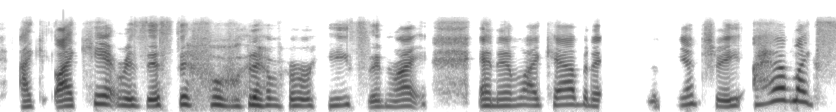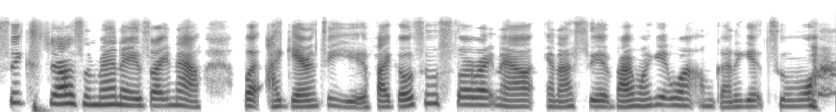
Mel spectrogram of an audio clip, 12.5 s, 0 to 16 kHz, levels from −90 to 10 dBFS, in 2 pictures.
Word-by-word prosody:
I - - +2
c - - -18
I 210 - +8
can't 275 +2 +2
resist 220 +2 +2
it 260 -3 +5
for 250 -2 +2
whatever 215 0 +2
reason, 215 -5 -5
right? 205 +7 +1 0.4
And 215 0 +1
in 215 0 -1
my 225 -2 -1
cabinet 240 -3 0 0.4
and 180 - -13
pantry, 225 -6 -1
I - - -2
have, 390 +6 +6
like, 350 -7 +4
6 325 -1 -7
jars 280 0 +4
of 260 - -1
mayonnaise 250 -3 0
right 220 0 0
now, 215 -6 +1 0.3
but 210 -2 +2
I 195 +2 -3
guarantee 200 +3 -1
you 180 -3 -4
if 170 - -6
I 185 - +3
go 200 +4 +1
to 295 - -9
the 295 - -4
store 250 -2 -3
right 245 +1 +1
now 195 -2 0
and 185 -2 -4
I 185 - -2
see 200 -1 -4
it 185 -1 -3
buy 185 0 +3
one, 210 +2 -4
get 245 -2 -3
one, 225 -2 -1
I'm 215 - -10
gonna 175 -1 -7
get 195 0 -5
2 210 - -9
more, 205 +2 0
220 Hz, 240 wpm, -23 LUFS, 200-250 Hz, 0.4 s, I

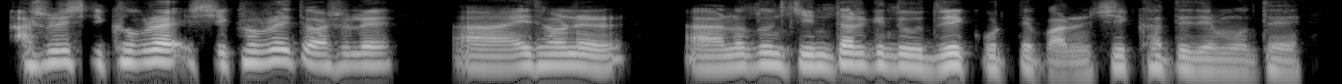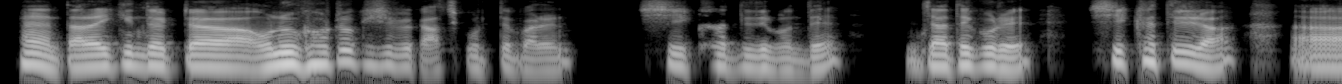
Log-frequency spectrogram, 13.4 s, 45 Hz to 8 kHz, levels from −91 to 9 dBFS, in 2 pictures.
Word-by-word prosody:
আসলে 175 +4 +1
শিক্ষকরা 180 +2 +3 0.2
শিক্ষকরাই 175 +4 0
তো - - +2
আসলে 145 +1 -2 0.5
আ - - 0 0.3
এই - - +1
ধরনের 145 -3 +2 0.5
আ - - 0 0.2
নতুন 150 +3 0
চিন্তার 145 +3 +3
কিন্তু 145 -1 0
উদ্রেক 140 +5 +3
করতে 125 - -6
পারেন 85 +1 -2
শিক্ষার্থীদের 125 -4 -4
মধ্যে। 100 +1 -7 0.4
হ্যাঁ? 155 -3 +5
তারাই 135 +2 +5
কিন্তু 150 -1 +2
একটা 135 +4 +3 0.3
অনুঘটক 155 +4 +5
হিসেবে 145 -2 -5
কাজ 100 - -4
করতে 125 - -9
পারেন 105 0 -5 0.5
শিক্ষার্থীদের 130 -4 -4
মধ্যে। 115 +5 -4 0.5
যাতে 140 +2 +4
করে 120 -4 +4 0.5
শিক্ষার্থীরা 170 -7 +2 0.4
আ - - 0
140 Hz, 145 wpm, -23 LUFS, 125-155 Hz, 0.5 s, হ্যাঁ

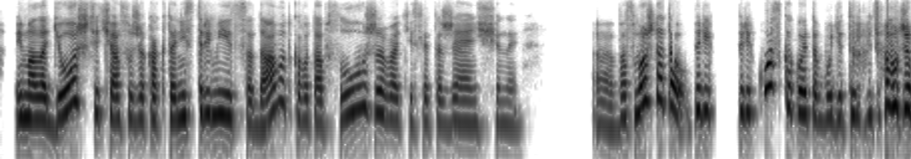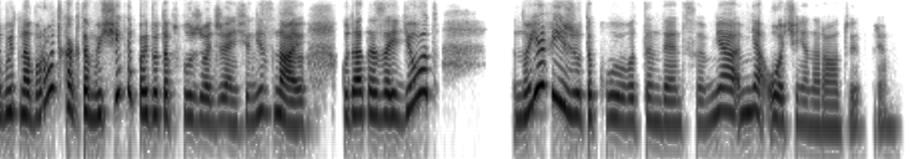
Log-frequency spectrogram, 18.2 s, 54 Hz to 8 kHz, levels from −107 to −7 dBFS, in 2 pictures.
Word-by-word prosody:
и 200 - 0
молодежь 195 - +3
сейчас 205 -4 -3
уже 190 -1 -5
как-то 185 0 -2
не 205 - +1
стремится, 210 -4 -1
да, 160 +1 +1
вот 325 -2 -5
кого-то 185 -3 -4
обслуживать, 215 0 -2
если 175 0 -11
это 170 0 -9
женщины. 165 -2 -10 0.7
Э, 155 -2 -11
возможно, 260 - +2
это 320 -4 +4 0.2
пере 250 -2 -1 0.2
перекос 240 +2 +2
какой-то 230 -6 +1
будет, 195 +2 -5
а, - - +2 0.3
там 300 -1 +5
уже 265 -3 +5
будет 240 +1 0
наоборот, 225 - +2
как-то 240 -4 +3
мужчины 235 - 0
пойдут 225 - +2
обслуживать 195 -4 -3
женщин, 180 0 -6
не 235 +4 -3
знаю, 170 -9 +2 0.3
куда 220 +1 +4
это 225 -1 +2
зайдет. 260 - +1 0.7
Но 205 +4 -1
я - - +8
вижу 260 - +3
такую 205 -2 -4
вот 185 0 -7
тенденцию. 170 -3 -9
Меня 235 +3 -1
меня 235 0 -1
очень 180 -3 -4
она 160 -1 -10
радует 150 +1 -11
прям. 155 -1 -18
205 Hz, 160 wpm, -21 LUFS, 180-235 Hz, 0.7 s, я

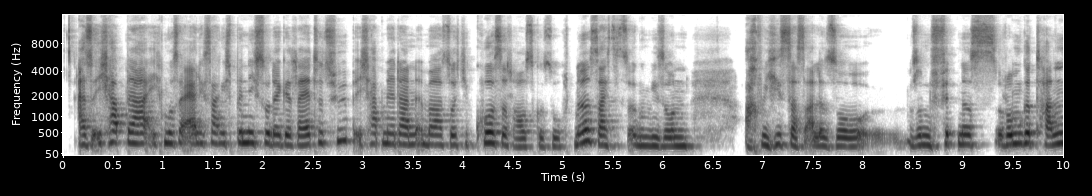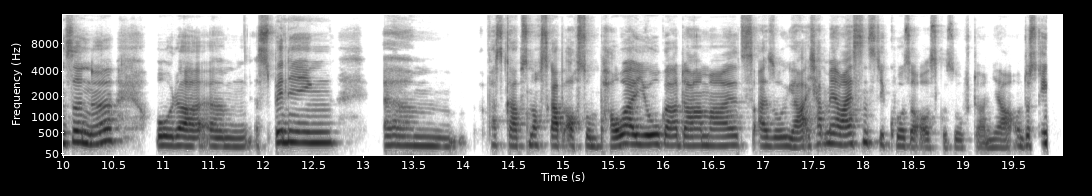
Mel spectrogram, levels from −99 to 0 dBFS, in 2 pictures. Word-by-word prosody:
Also, 220 0 +2
ich 240 +2 -1
habe 265 0 +2
ja 240 -1 +5
ich 230 +2 -9
muss 250 0 +1
ehrlich 245 -1 0
sagen, 245 -1 -3
ich 240 0 -6
bin 255 - +2
nicht 255 0 +3
so 250 - +2
der 225 -2 +1
Geräte-Typ. 245 +8 0
Ich - - -5
habe 235 +1 -4
mir 240 - -1
dann 225 -1 +1
immer 220 -1 -2
solche 215 +1 -5
Kurse 250 -3 +3
rausgesucht, 175 0 -6
ne? 275 +6 +4
Sei 220 -7 +1
es 210 0 -7
irgendwie 195 -2 -1
so 185 0 0
'n 190 0 -1 0.5
ach, - - -3
wie 210 - +2
hieß 220 +3 -1
das 200 -4 0
alles 185 -1 -1
so 185 - 0 0.4
so 210 -3 -2
'n 210 - +1
Fitness-Rumgetanze, 225 +3 +2
ne? 255 +5 +3 0.4
Oder, 200 -2 +3
ähm, 180 -1 -3
Spinning. 255 +2 +3 0.4
Ähm, 200 -7 -5 0.2
was 215 0 -8
gab's 190 -2 -2
noch? 215 -1 -3
Es 215 - -4
gab 195 -1 +3
auch 195 - -1
so 200 - -3
'n 180 - -5
Power 195 +5 +4
Yoga 220 -1 +4
damals. 200 0 -1
Also, 190 -1 -2
ja, 180 -1 0
ich 190 +5 -6
habe 235 - -4
mir 240 -1 +2
meistens 230 +4 +1
die 220 - -7
Kurse 190 -5 -4
ausgesucht 160 -1 -9
dann, - - -7
ja. 160 -1 -4
Und 190 0 -8
das 210 - -1
ging 250 - +1
215 Hz, 200 wpm, -23 LUFS, 195-240 Hz, 0.5 s, ja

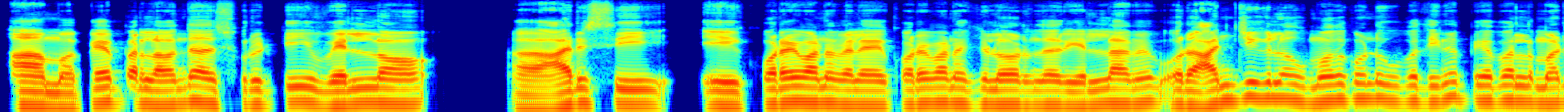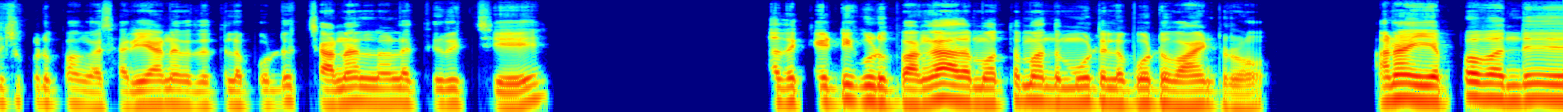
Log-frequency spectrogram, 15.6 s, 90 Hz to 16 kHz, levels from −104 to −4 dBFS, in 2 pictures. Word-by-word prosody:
ஆமா. 115 -2 +3
பேப்பர்ல 140 -2 +3
வந்து 140 +4 0
அதை 140 - +3
சுருட்டி 130 +2 -5 0.2
வெல்லம், 135 +1 +3 0.5
அ - - +2 0.2
அரிசி, 135 +1 +1 0.4
இ - - +2 0.2
குறைவான 145 +1 +4
விலை, 130 0 +3
குறைவான 140 +2 +1
கிலோ 130 -1 +1
இருந்ததுல 125 -1 0
எல்லாமே 135 +2 +1
ஒரு 125 - +2
5 160 +6 -1
கிலோ 175 -1 -1
முதற்கொண்டு 165 +2 -2
பார்த்தீங்கன்னா, 160 +3 -5
பேப்பர்ல 155 -1 -1
மடிச்சு 145 0 -5
குடுப்பாங்க. 135 -4 -7
சரியான 125 +2 0
விதத்தில 120 +1 -7
போட்டு, 125 +4 -7
சணல்னால 140 +1 0
திரிச்சு 130 -4 -4 1.3
அதை 145 0 0
கட்டிக் 150 +1 0
குடுப்பாங்க. 140 -1 +2
அதை 155 - +4
மொத்தமா 155 +4 -1
அந்த 140 -1 -4
மூட்டைல 145 -2 -1
போட்டு 140 -1 0
வாயின்ட்டு 120 -2 0
வருவோம். 105 +1 -6 0.6
ஆனா, 170 +3 +7 0.2
எப்போ 150 +5 0
வந்து 165 +1 0
140 Hz, 155 wpm, -24 LUFS, 130-150 Hz, 1.3 s, ஆனா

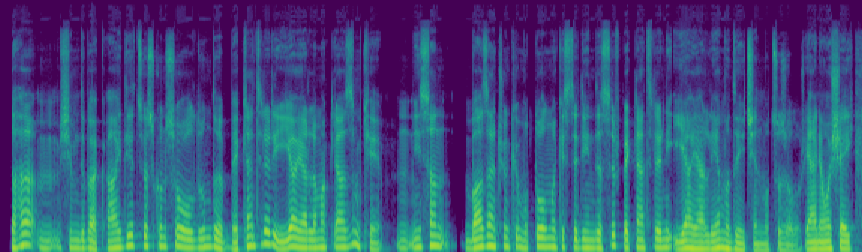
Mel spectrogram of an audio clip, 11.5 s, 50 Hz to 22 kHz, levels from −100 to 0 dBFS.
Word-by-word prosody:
Daha, 165 +7 +1
ımm, 120 -1 -7
şimdi, 120 -1 -3
bak, 105 -5 -1
aidiyet 130 +7 0
söz 155 -1 -2
konusu 150 -1 -3
olduğunda 130 -2 +1
beklentileri 155 - 0
iyi 115 +7 +4
ayarlamak 130 -1 +1
lazım 135 +6 0
ki, 105 -8 -6 0.2
ımm, 120 -1 -7
insan 155 +5 -1 0.2
bazen 140 +5 +3
çünkü 145 -1 -4
mutlu 125 +2 -1
olmak 140 -1 +1
istediğinde 125 -2 0
sırf 160 +6 -4
beklentilerini 125 +1 0
iyi 115 -2 +2
ayarlayamadığı 110 0 +3
için 95 -1 -2
mutsuz 90 +1 -6
olur. 85 0 -8
Yani, 110 0 +3
o 110 +1 +4
şey 110 -1 +1
125 Hz, 155 wpm, -20 LUFS, 115-145 Hz, 0.2 s, iyi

